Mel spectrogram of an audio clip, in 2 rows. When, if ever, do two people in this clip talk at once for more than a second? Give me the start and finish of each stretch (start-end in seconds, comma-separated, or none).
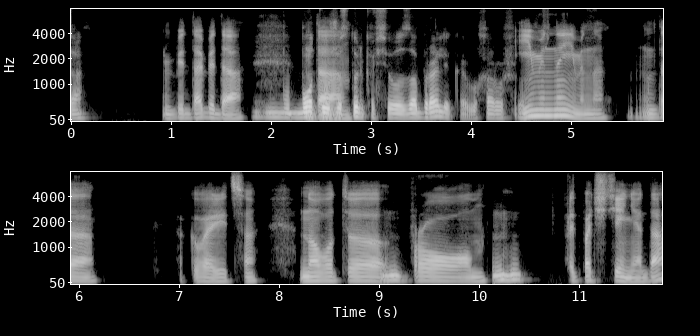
none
